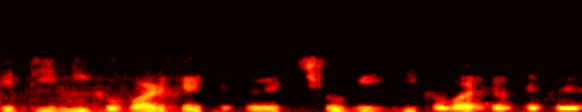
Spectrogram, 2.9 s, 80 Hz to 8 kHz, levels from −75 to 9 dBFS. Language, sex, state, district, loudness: Bengali, male, West Bengal, Kolkata, -20 LUFS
